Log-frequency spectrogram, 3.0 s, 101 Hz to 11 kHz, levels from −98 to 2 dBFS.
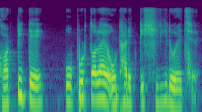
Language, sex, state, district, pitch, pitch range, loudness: Bengali, male, West Bengal, Cooch Behar, 155 Hz, 150-170 Hz, -16 LUFS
